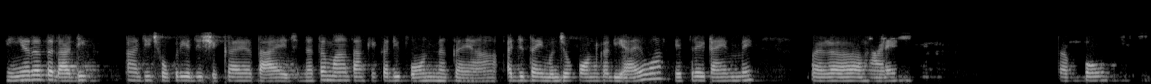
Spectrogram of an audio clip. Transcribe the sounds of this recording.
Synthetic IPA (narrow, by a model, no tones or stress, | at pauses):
ɦĩːə̃ɾɐɦt̪ɐɗaːɖʱi | t̪ɐɦãɲd͡ʑiːt͡ɕʰoːkɪɾiəd͡ʑiːʃɪkaːjət̪aːɦeːd͡ʑɪnɐt̪ɐmãt̪ɐɦãkʰekɐɗĩfoːnːɐkɐjãɐʄʊt̪aːĩmʊ̃ɦɪ̃ɲd͡ʑofoːnkɐɗiaːɦjoaːɦeːt̪ɪɾeʈaːɪmːẽ | pɐɾɦaːɽ̃e | t̪ɐko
